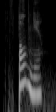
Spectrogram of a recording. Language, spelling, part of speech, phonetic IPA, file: Russian, вполне, adverb, [fpɐɫˈnʲe], Ru-вполне.ogg
- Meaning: quite, fully, entirely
